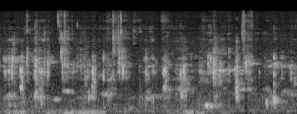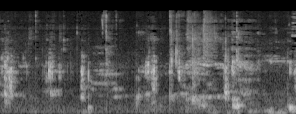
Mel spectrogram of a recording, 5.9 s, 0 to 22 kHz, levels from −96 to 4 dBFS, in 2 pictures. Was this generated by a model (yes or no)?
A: no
